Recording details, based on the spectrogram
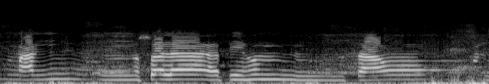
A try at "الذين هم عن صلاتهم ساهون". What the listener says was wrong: সলাতি হুম বলছেন, হুম হবে না, হিম, হা মিম সের হিম। সলাতি হিম সাহুন। সাহুন, الذين هم عن صلاتهم ساهون। ঠিক এইভাবে পড়বেন।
